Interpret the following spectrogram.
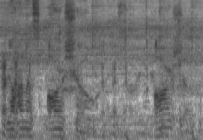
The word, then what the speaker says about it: Johannes Arsjo: do you say your name AR joh show johannas AR show after has begun we have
